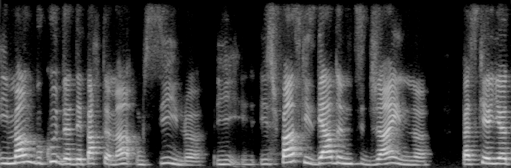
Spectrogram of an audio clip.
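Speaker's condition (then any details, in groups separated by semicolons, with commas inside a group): No condition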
